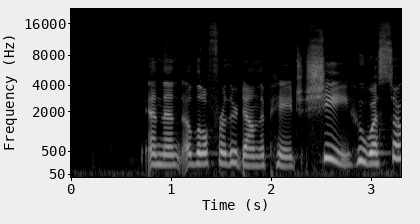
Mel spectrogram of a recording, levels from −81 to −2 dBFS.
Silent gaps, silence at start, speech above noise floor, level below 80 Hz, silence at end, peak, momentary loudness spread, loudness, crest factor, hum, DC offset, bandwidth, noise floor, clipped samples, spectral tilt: none; 0.75 s; 36 dB; -70 dBFS; 0 s; -20 dBFS; 7 LU; -36 LUFS; 18 dB; none; under 0.1%; 16.5 kHz; -71 dBFS; under 0.1%; -3 dB/octave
